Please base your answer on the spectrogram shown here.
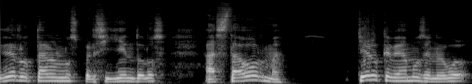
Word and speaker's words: Hor: El monte Hor, su pronunciación es Hor, es montaña.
